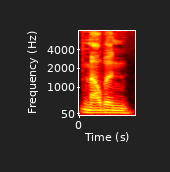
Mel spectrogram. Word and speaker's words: Melbourne: and you were in Melbourne for a bit before that. Also, yes. I'm doing my best to not pronounce Melbin offensively to Like Australians.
